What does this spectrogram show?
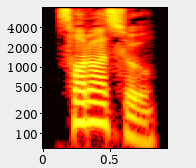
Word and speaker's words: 설화수: Bacanya gimana sih? Salwashu, Sulwashu, Sulwashu. Meanwhile, 설화수, 설화수.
